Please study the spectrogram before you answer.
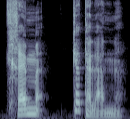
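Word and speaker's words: crème catalane: and both in France so how do you pronounce this dessert quite similar to a creme brulee so you will say creme Catalan creme Catalan KREM did you know that creme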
